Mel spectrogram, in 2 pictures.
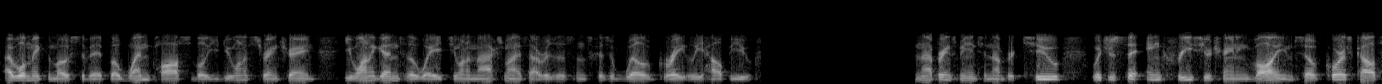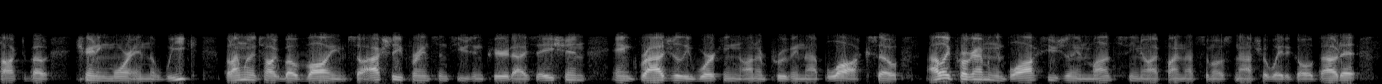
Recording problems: phone-call audio; poor line; nothing above 3.5 kHz
audio cutting out; at 7.5 s for 1.5 s

